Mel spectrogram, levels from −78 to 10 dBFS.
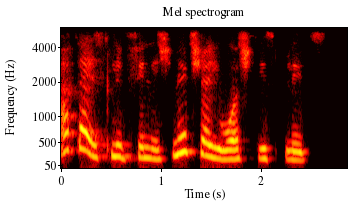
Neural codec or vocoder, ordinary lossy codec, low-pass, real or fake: none; Opus, 16 kbps; 5.4 kHz; real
